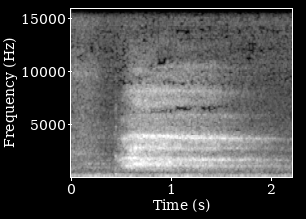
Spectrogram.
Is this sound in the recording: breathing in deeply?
yes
